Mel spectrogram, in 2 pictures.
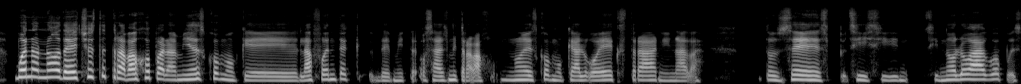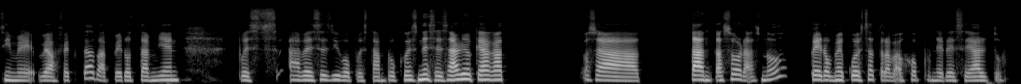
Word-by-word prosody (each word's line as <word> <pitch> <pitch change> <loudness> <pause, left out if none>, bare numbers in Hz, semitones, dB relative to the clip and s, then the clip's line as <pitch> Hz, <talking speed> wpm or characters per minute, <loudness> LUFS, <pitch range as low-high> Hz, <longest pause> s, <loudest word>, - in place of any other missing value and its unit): Bueno, 345 +2 +8
no, 330 +1 +6
de 290 -1 +9
hecho, 320 +4 +2
este 365 +3 -1
trabajo 265 -1 +6
para 245 -7 +3
mí 225 +1 +1
es 245 +1 +2
como 230 -7 -2
que 180 -2 -2
la 195 +2 +3
fuente 235 +1 -2
q - - -22
de 180 -1 -8
mi 175 -1 -6
t - - -12
o 195 - -9
sea, 190 +1 0
es 185 - -5
mi 210 - 0
trabajo. 185 - -1
No 205 0 -2
es 205 -2 +1
como 200 -5 -4
que 195 - -6
algo 190 0 0
extra 200 0 0
ni 180 -3 -9
nada. 170 -1 -6 0.5
Entonces, 205 -3 +2
pues, - - -14
sí, 205 -3 -3
sí, 185 0 -8
sí 215 -3 -11
no 210 +3 +1
lo 235 +2 +3
hago, 230 +1 +5
pues 205 - -11
sí, 200 - -3
me 185 -1 -3
veo 185 0 -1
afectada, 185 - -5
pero 185 0 -5
también, 195 +2 -2 0.5
pues, 190 -3 -7
a 205 -1 -4
veces 200 +1 -2
digo: 200 -3 -1
"Pues 175 -1 -10
tampoco 185 +2 -6
es 205 +1 -1
necesario 215 +2 +4
que 215 - +1
haga, 215 -1 +3 0.7
o - - -11
sea 185 -5 +3 0.5
tantas 205 -2 +4
horas", 225 -6 -2
¿no?, 290 - -5 0.2
pero, 210 -2 +1
me 200 +1 -1
cuesta 210 +2 -2
trabajo 200 +1 -5
poner 185 -3 -8
ese 180 0 -4
alto. 180 -1 -3
200 Hz, 195 wpm, -23 LUFS, 185-225 Hz, 0.7 s, de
